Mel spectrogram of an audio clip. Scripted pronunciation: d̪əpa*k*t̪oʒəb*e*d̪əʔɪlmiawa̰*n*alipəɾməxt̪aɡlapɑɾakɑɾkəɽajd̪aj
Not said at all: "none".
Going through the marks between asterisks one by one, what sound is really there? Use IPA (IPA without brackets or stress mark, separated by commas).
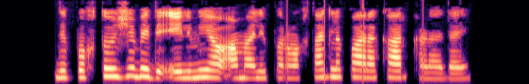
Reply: x, e, m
